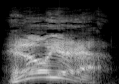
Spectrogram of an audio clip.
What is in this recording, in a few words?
initial meeting, survivor voice biker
